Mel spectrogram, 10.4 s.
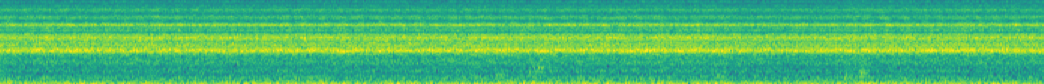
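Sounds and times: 
gas hissing: 0.2 - 10.4.

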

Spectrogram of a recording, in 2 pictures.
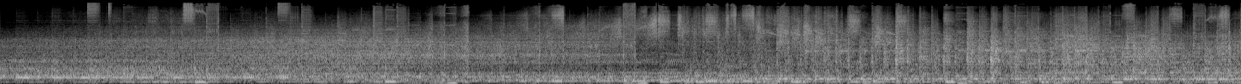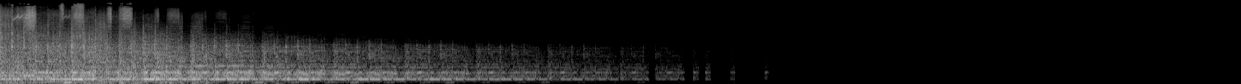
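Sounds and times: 
fractal drum loop: 0.2 - 19.4.

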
